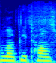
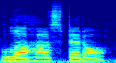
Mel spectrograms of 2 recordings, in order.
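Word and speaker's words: L'Hôpital: i hope you love l'hopital's rule as much as i do and i hope you also pronounce it as l'hopital not law hospital so l'hopital's rule is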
